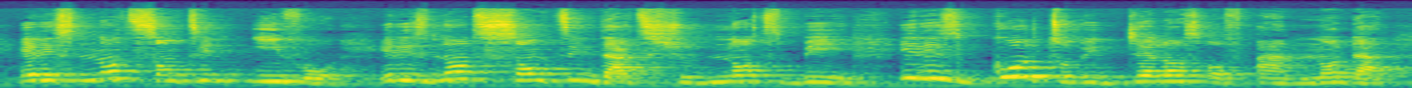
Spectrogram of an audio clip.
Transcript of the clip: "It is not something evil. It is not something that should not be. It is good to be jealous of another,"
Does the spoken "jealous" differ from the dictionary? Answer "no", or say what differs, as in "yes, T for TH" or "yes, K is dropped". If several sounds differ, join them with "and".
no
